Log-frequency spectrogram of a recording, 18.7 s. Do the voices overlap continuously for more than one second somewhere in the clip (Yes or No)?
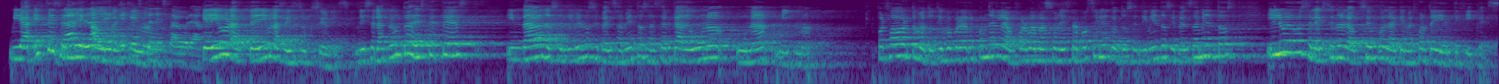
Yes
